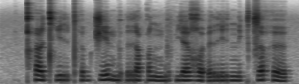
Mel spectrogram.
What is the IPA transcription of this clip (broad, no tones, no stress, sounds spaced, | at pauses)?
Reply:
qʰ i tʰ i r pʰ ə b t͡ʃ e m b ə ʔ r ə qʷ ə n m b ə f j ɛ ʁʷ ə ʔ ə r i r n e k t͡s ʌ h ə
